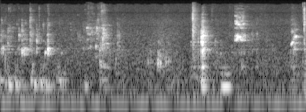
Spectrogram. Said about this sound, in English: Now, before I get into my award winner, let me take another sip of water because I am a little... I'm starting off a little dry.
